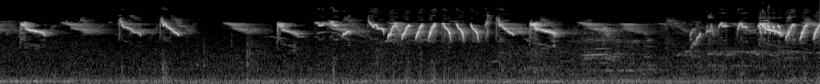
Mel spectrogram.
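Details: Singing Javan white-eye, witwit style, used to stimulate young birds: spaced high slurred whistles give way to a quick series of sharp notes mid-way, then more whistles and a final trill. Faint lower chirps.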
